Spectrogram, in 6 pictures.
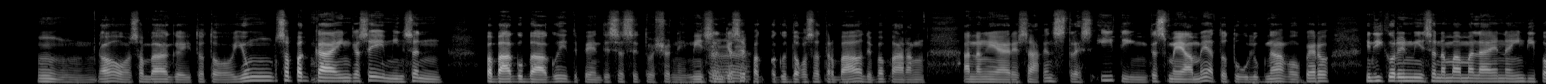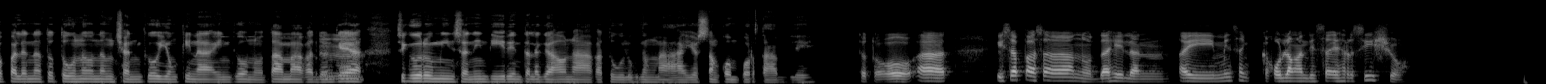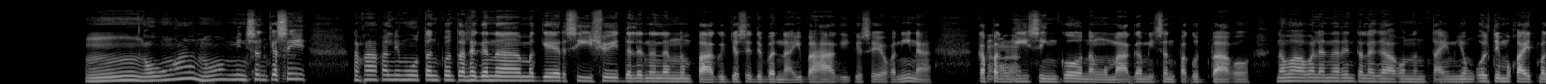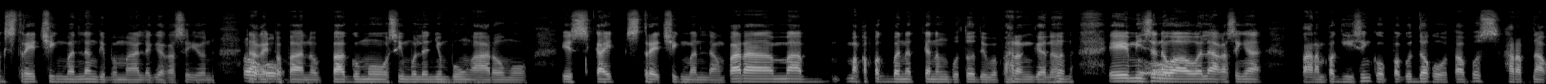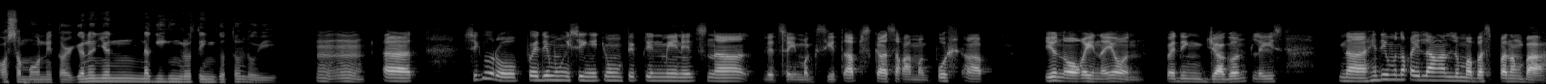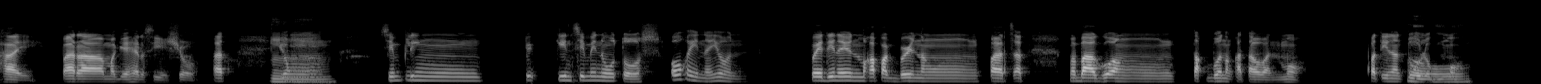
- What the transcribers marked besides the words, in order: in English: "stress eating"; tongue click; in English: "mag-stretching"; in English: "stretching"; in English: "monitor"; in English: "routine"; in English: "let's say mag-sit-ups"; in English: "jog on place"; in English: "makapag-burn ng fats"
- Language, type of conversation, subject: Filipino, advice, Bakit hindi ako makapanatili sa iisang takdang oras ng pagtulog?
